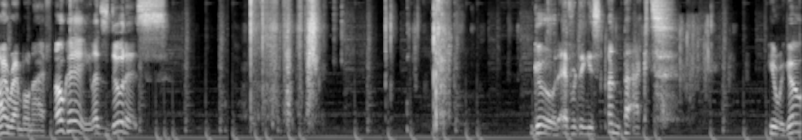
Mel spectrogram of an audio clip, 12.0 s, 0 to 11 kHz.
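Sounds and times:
background music with beat: 0:00.0 - 0:12.0
cardboard tearing: 0:03.7 - 0:04.9, 0:06.5 - 0:06.9
packing tape slit with knife: 0:03.7 - 0:05.2, 0:05.8 - 0:07.0.

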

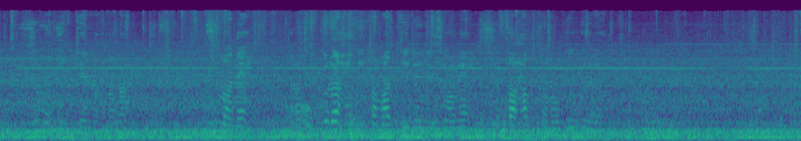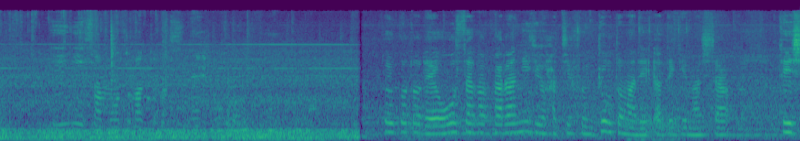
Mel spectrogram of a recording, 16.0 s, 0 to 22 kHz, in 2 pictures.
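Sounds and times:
train running rumble: 0:00.0 - 0:16.0.

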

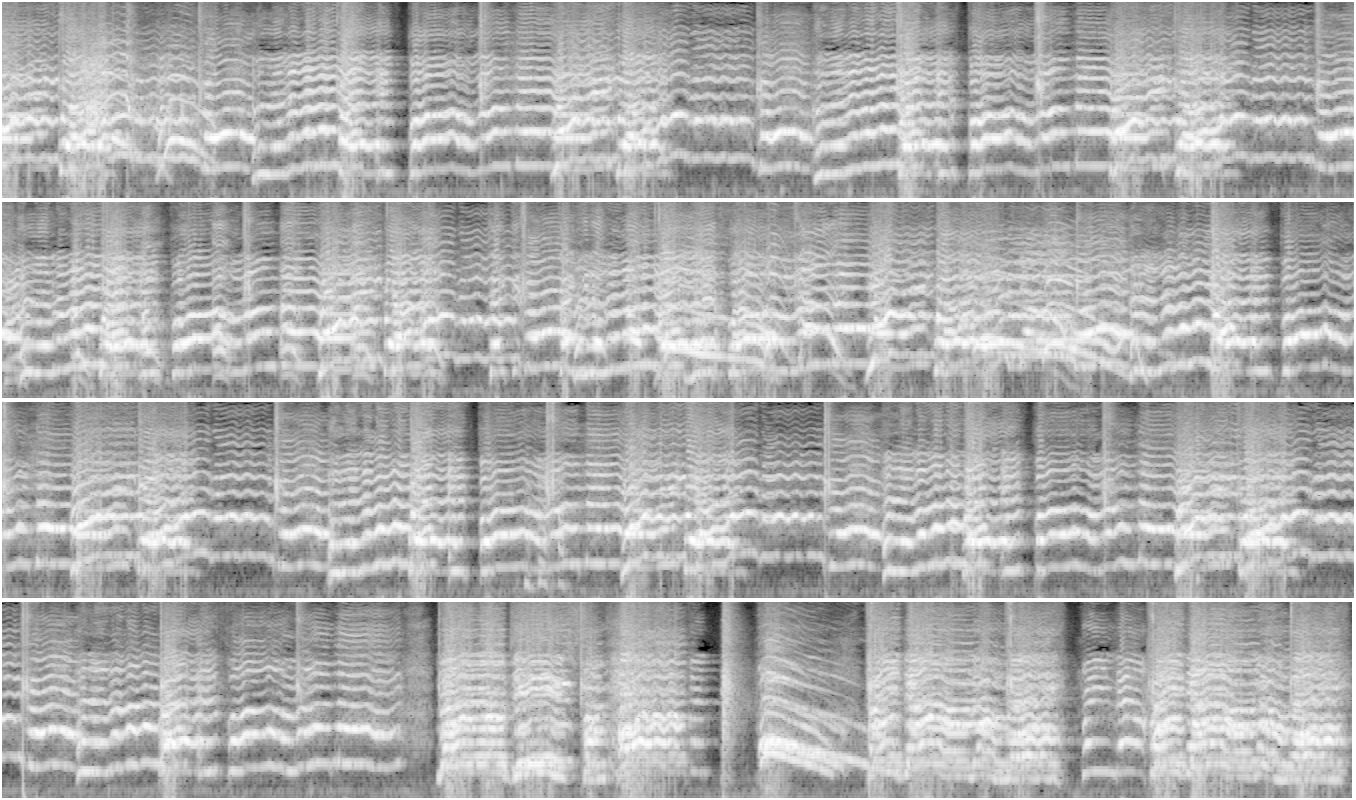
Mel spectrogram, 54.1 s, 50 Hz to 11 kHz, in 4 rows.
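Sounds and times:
high voice singing unaccompanied: 0:00.0 - 0:54.0
singer breathing: 0:44.5 - 0:45.0.

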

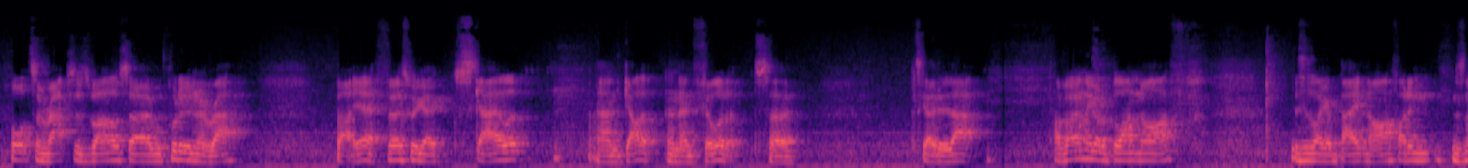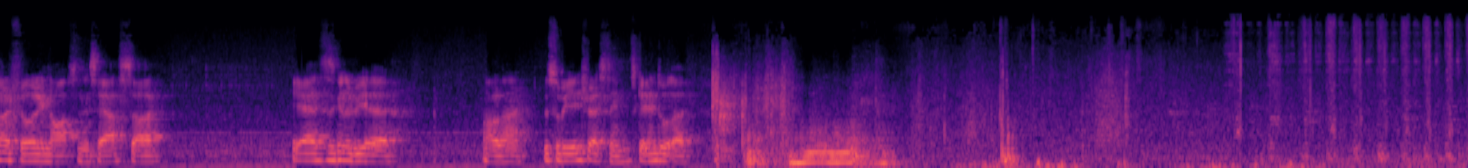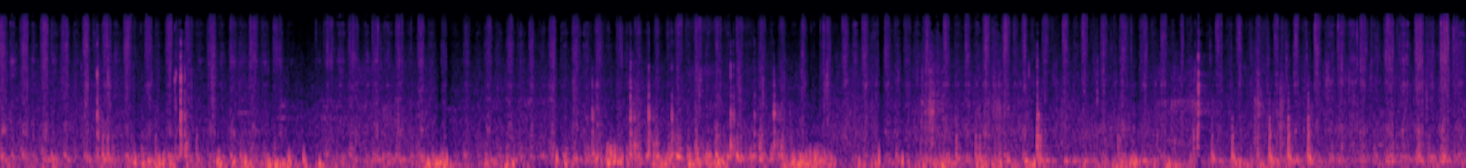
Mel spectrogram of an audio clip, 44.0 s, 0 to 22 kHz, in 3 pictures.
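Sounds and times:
knife scraping fish scales: 0:25.8 - 0:44.0.

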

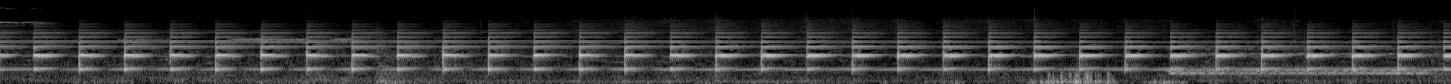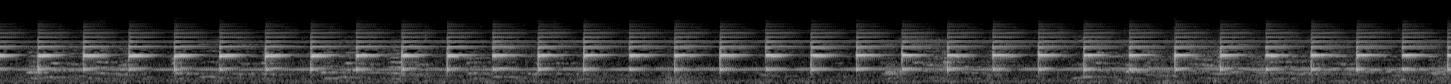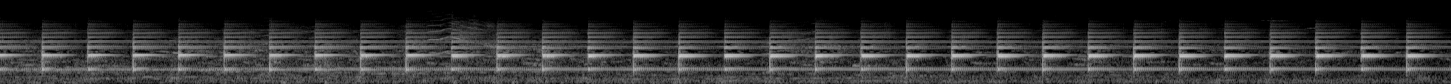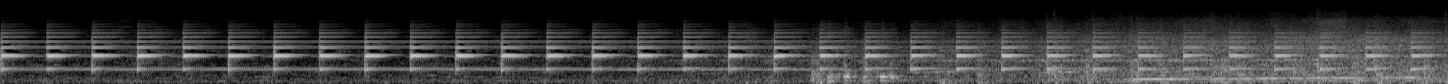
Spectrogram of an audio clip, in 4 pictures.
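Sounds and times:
level crossing warning bell: 0:00.0 - 0:58.0.

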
